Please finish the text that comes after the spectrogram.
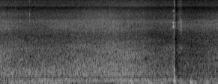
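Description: Strong sea waves surging and washing continuously at sea, with steady rushing surf and wind buffeting the microphone, plus a couple of brief knocks near the end.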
